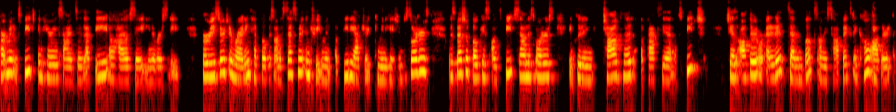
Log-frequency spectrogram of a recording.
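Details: Adult woman speaking; normal speech.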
